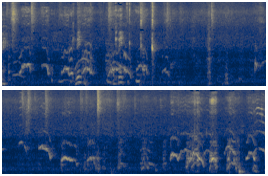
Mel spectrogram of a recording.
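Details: Puppies giving short, high whining yelps in bursts, each note arching up then falling, with quieter gaps and a few sharp clicks between the calls.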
